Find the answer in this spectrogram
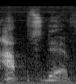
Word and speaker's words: Apsdef: ABC kan. Sit down buddy. Ya, Upsdev. Kan bacanya gitu. Upsdev. Kalau Rudi, Yono, Tono kan udah biasa ya. Ya, Narjo begitu kan biasa. Tapi kalau Upsdev itu different. Asli different banget. APSDEF.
